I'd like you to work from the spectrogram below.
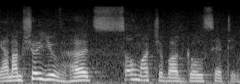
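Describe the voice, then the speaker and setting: A woman's voice with very wide pitch swings at a moderate pace, over noticeable background noise. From South Africa, KwaZulu-Natal. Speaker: life coach and speaker. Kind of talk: workshop talk to a live audience. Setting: classroom with live audience.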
